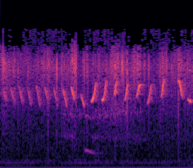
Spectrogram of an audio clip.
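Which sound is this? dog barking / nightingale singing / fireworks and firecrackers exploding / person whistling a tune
nightingale singing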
